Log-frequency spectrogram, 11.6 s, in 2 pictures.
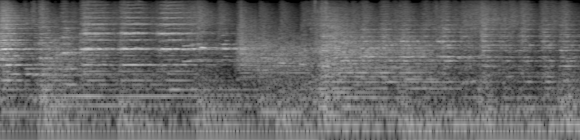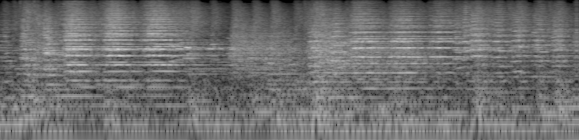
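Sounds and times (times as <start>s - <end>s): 
clarinet solo: 0.0s - 11.4s.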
